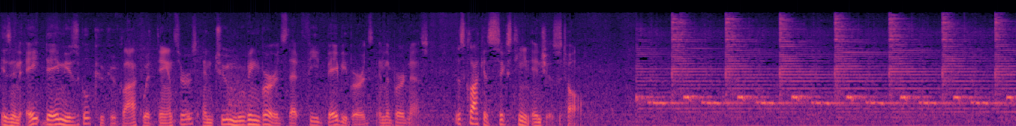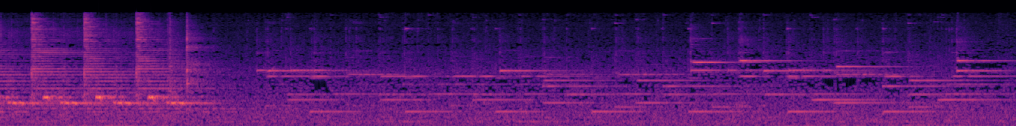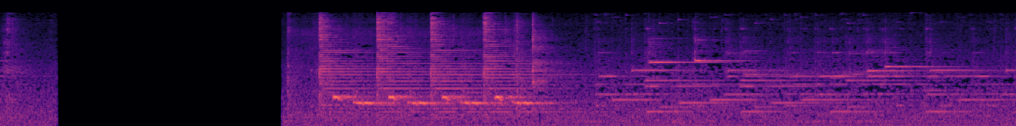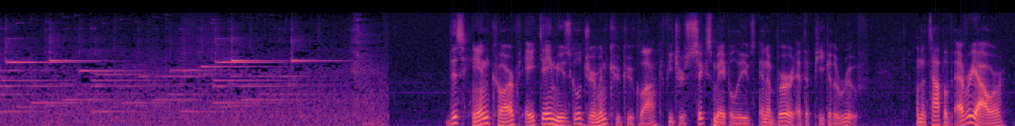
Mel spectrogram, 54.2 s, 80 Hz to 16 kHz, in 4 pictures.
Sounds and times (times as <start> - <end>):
Music: 8.5 - 27.4, 31.4 - 45.6.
